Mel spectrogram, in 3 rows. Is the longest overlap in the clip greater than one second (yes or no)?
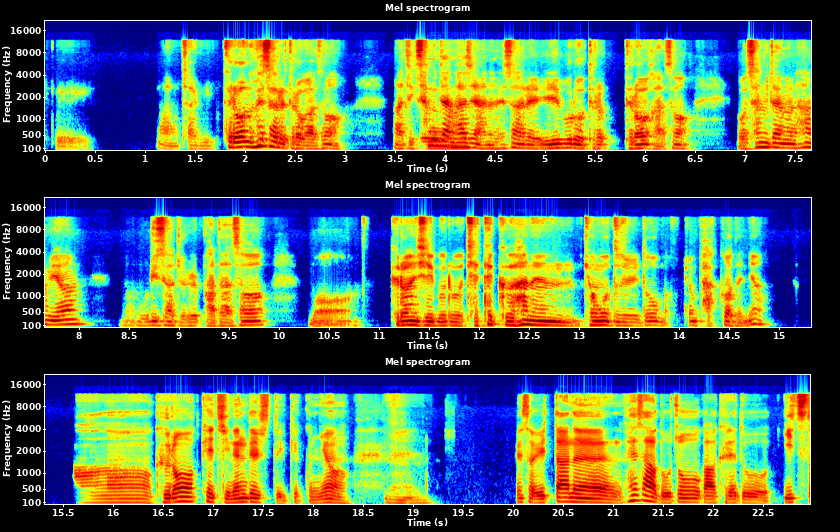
no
